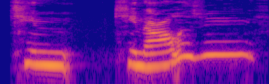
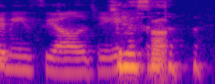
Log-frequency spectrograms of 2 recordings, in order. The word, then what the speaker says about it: kinesiology: She has an in-depth background in the MMA world and industry, along with a bachelor's of science in kinology. Am I saying that right? Kinesiology. Yep.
